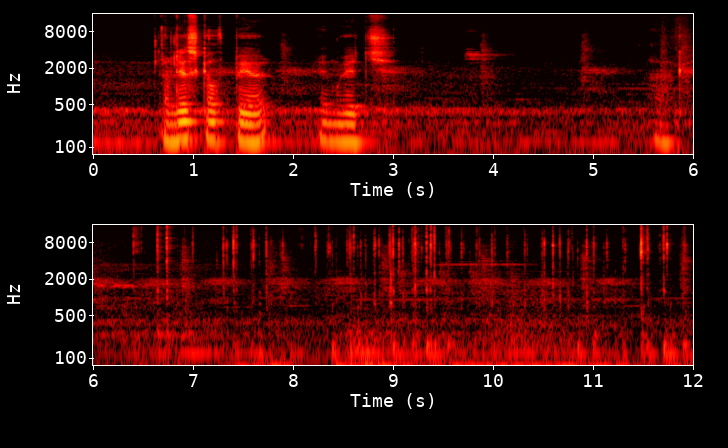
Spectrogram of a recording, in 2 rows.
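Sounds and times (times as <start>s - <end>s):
computer keyboard typing: 6.4s - 12.0s.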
